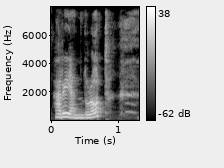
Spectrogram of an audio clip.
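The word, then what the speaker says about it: Arianrhod: I had to interview Christopher Hughes and Mara Starling, so I had to practice the Welsh pronunciations. So I can say Ariandrod. Christopher and Mara helped me greatly with the pronunciation of that.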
